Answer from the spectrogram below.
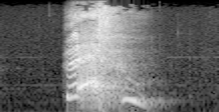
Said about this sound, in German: Oh, sorry, ich muss niesen.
